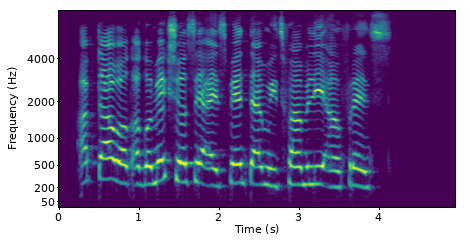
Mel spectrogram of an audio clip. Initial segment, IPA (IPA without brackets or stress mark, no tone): ʔ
